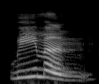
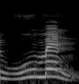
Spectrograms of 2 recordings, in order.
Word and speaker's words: women: เป็น อ้อ อัน นี้ อ่าน ว่า women women ไม่ ใช่ woman woman อ่าน women women เป็น พหุพจน์ ของ woman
